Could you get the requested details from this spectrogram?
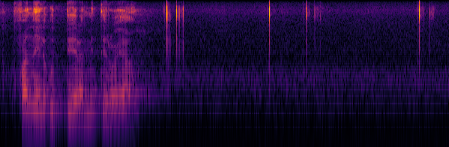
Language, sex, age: Tsonga, male, 24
